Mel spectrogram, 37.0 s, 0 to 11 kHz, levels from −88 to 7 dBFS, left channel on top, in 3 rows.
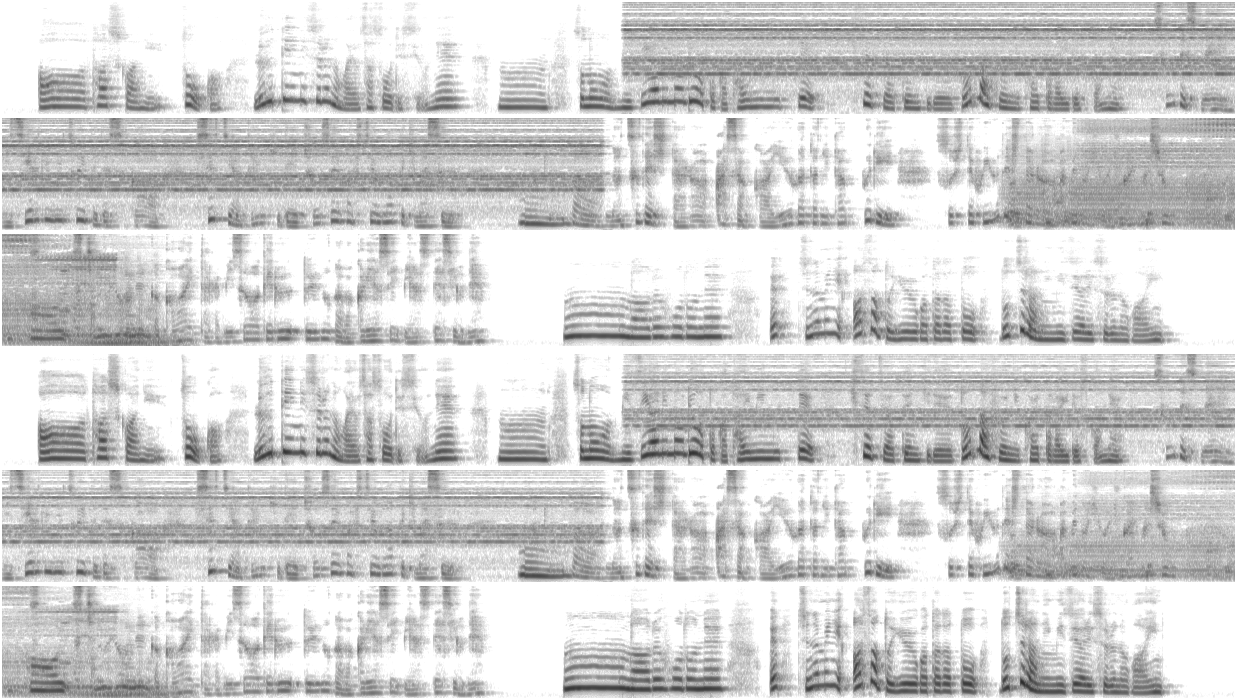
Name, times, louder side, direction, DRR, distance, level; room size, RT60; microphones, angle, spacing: voice 1, 0.4-2.2 2.5-4.6 5.0-8.1 8.5-11.2 17.5-18.0 24.9-25.3 30.3-36.3, right 6 dB, 90° right, 0.3 m, -26 dB
sound 1, 6.2-18.4, left 6 dB, 75° left, 1.4 m, -32 dB
voice 2, 11.5-17.2 17.6-24.6 24.9-25.0 25.4-29.5, equal, ahead, 1.0 m, -36 dB
sound 2, 22.3-26.6, left 5 dB, 45° left, 0.6 m, -36 dB
12.5 x 4.4 x 4.4 m
head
